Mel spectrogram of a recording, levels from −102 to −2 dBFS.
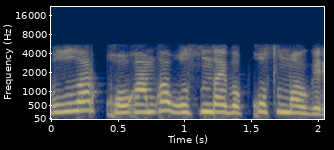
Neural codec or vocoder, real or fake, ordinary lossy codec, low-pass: none; real; Opus, 32 kbps; 5.4 kHz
